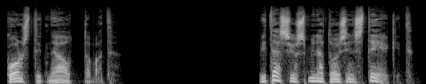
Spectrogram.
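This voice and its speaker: A man's voice: medium pitch, big pitch swings, a bit bright, slightly rough, dry recording, studio quality, voice pushed up. A man voicing an eager, boastful, simple builder in love, rambling and slangy, in an audiobook. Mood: puzzled, scheming. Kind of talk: audiobook character voice.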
